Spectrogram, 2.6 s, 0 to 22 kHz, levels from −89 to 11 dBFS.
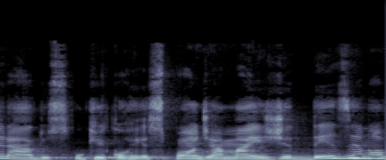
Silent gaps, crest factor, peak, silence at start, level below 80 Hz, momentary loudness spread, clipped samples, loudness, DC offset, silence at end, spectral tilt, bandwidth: none; 14 dB; -4 dBFS; 0 s; -62 dBFS; 7 LU; under 0.1%; -18 LUFS; under 0.1%; 0 s; -5 dB/octave; 15.5 kHz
